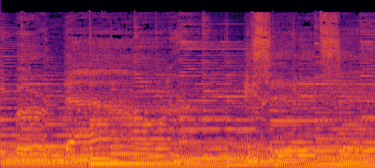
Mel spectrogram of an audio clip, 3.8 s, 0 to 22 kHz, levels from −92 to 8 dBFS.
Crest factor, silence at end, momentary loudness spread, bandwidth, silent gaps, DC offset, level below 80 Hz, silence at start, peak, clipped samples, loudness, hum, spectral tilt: 12 dB; 0 s; 3 LU; 17 kHz; none; under 0.1%; -26 dBFS; 0 s; -2 dBFS; under 0.1%; -16 LUFS; none; -5.5 dB/octave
